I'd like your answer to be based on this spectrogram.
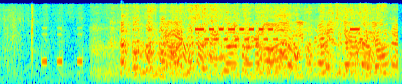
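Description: Several short keypad tones as a telephone number is dialed on a phone, followed by continuous overlapping talk and laughter-like voices close by.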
